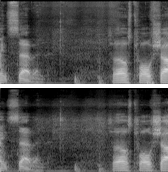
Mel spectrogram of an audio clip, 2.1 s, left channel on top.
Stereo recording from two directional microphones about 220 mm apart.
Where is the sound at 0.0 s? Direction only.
55° left (ahead or behind).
